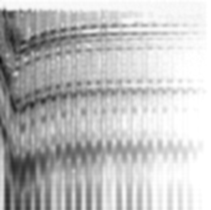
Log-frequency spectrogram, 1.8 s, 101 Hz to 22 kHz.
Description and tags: Game Bleeps 3
Something synthesised in NI Massive which could be used as an effect in an old-school game or something similar.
